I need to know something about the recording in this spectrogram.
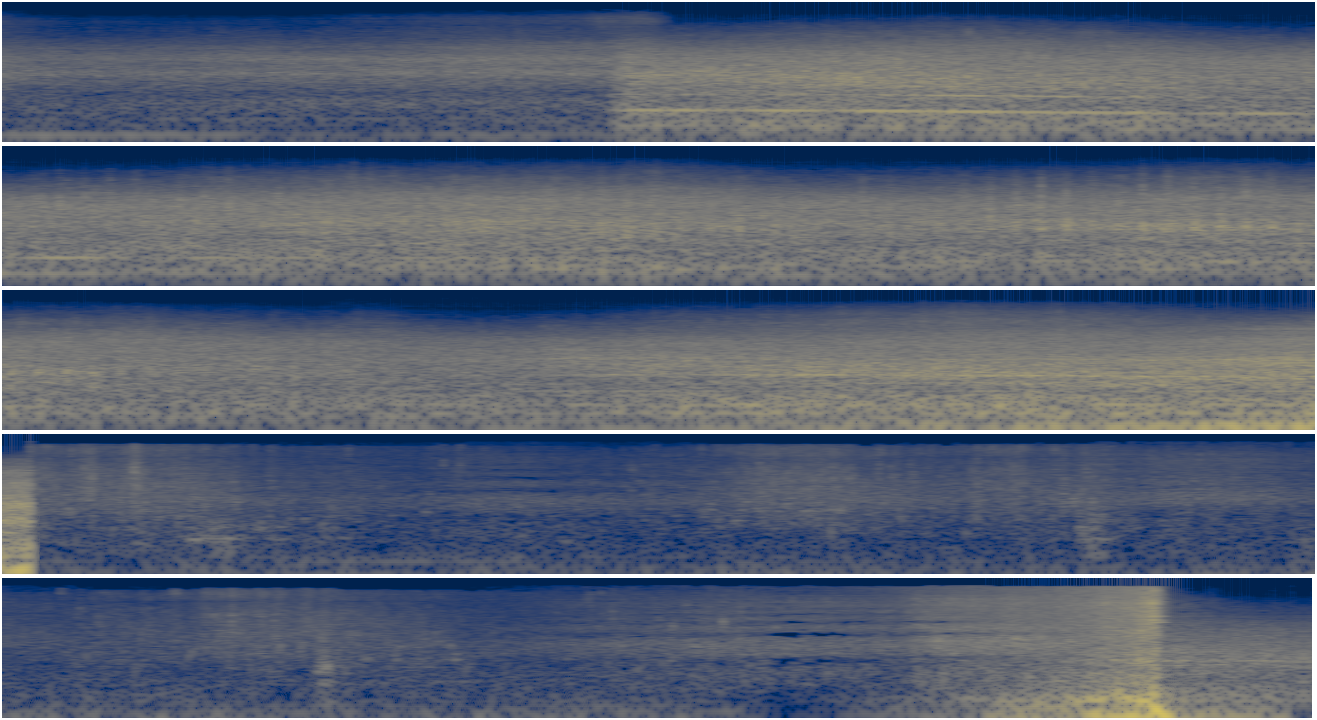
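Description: Road traffic noise that jumps louder a few seconds in, with a falling engine tone, and swells steadily for about twenty seconds before cutting off suddenly. A much quieter hiss with faint surf-like noise follows.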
